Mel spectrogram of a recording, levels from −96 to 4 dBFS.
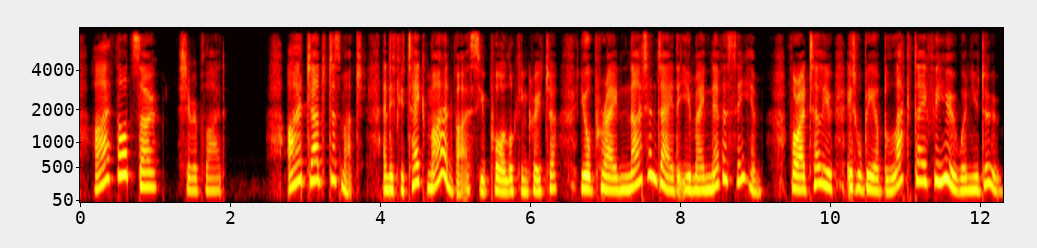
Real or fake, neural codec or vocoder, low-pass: real; none; 7.2 kHz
